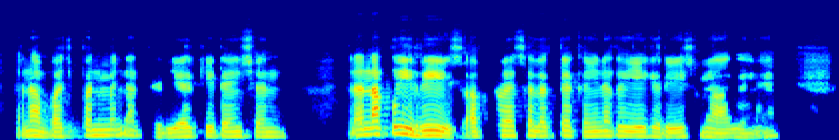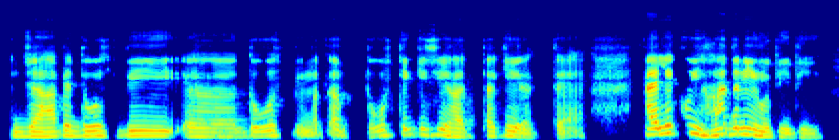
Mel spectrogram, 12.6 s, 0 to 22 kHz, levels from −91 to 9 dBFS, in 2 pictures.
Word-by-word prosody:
है - - -11
ना? 140 -1 +3
बचपन 125 +4 -3
में 150 +1 -3
ना - - -4
करियर 120 -2 -4
की 130 - -2
टेंशन 125 -1 -5 0.5
न - - +4
ना 180 +2 +9
कोई 195 -3 +6
रेस। 140 -6 +4
अब 130 - 0
तो 140 - -1
ऐसा 140 +1 -2
लगता 130 +1 -2
है 140 - -1
कहीं 125 0 -3
न 135 - -2
कहीं 130 -1 -1
एक 125 - -6
रेस 115 +2 -3
में 115 - -5
आ 105 - 0
गए 100 -1 -9
हैं, 135 - -10 0.7
जहाँ 125 -1 +4
पे 140 - +2
दोस्त 135 0 +1
भी 135 -1 +2
अ, 125 - -6 0.3
दोस्त 125 +5 -3
भी 80 - -7
मतलब - - -4 0.2
दोस्ती 145 +5 -4
किसी 160 -1 -3
हद 115 -1 0
तक 130 -1 -1
ही 130 - +3
रखते 100 -1 -7
हैं, - - -8 0.5
पहले 175 +6 +10
कोई 205 -4 +2
हद 175 +3 +5
नहीं 175 -2 +5
होती 115 -6 0
थी, 100 -1 -8
130 Hz, 225 wpm, -24 LUFS, 120-145 Hz, 0.7 s, पहले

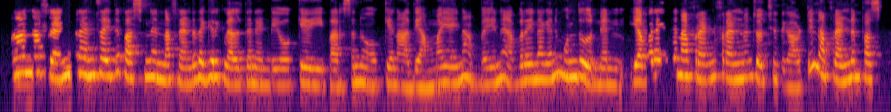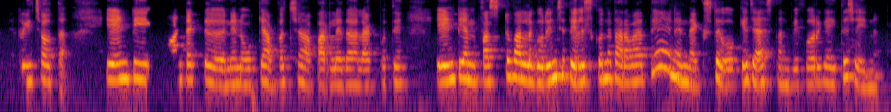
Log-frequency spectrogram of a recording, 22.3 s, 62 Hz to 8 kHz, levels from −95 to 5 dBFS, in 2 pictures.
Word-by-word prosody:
ఆ! 320 - +4 0.2
నా 340 - +7
friend 275 +1 +6
friends 315 -2 +3
అయితే 295 +3 +2
ఫస్ట్ 270 0 +3
నేను 270 -3 +3
నా - - +2
ఫ్రెండు 215 -1 -3
దగ్గరికి 280 0 +3
వెళ్తానండి. 205 -1 -3
ఓకే. 205 +2 -4 0.2
ఈ - - -6
పర్సన్ 195 +4 0 0.2
ఓకే. 210 +3 -9
నాది 190 0 -3
అమ్మాయైనా, 220 +7 -4
అబ్బాయైనా 215 +3 -5
ఎవరైనా 245 +4 -1
గాని 275 +5 +1
ముందు 285 -1 +5 0.2
నేను 205 -1 -6 0.3
ఎవరైతే 295 +6 -2
నా 290 - +6
ఫ్రెండ్ 255 +1 -1
ఫ్రెండ్ 260 -3 0
నుంచొచ్చింది 255 -6 -3
కాబట్టి, 185 - -5
నా - - +3
ఫ్రెండ్‌ని 250 +3 +2
ఫస్ట్ 255 -1 +1 0.4
రీచ్ 235 +2 -2
అవుతా. 235 +1 -7 0.6
ఏంటి 260 +1 +2 0.4
కాంటాక్టు 245 0 -2 0.2
నేను 210 0 -4
ఓకే 215 +3 -7
అవ్వచ్చా? 220 +1 -7 0.2
పర్లేదా? 205 0 -3
లేకపోతే 195 +3 -7 0.6
ఏంటి 255 +4 +4
అని 240 -2 0
ఫస్ట్ 225 +2 +2
వాళ్ళ 250 -2 +5
గురించి 260 +7 +4
తెలుసుకున్న 235 +3 +4
తర్వాతే, 240 - -4 0.2
నేను 230 -3 +1
నెక్స్ట్ 195 +8 -1 0.2
ఓకే 200 +3 -2
చేస్తాను. 210 0 -4
బిఫోర్‌గా 215 +2 -6
అయితే 215 +7 -2
చేయను. 185 -5 -9
230 Hz, 145 wpm, -20 LUFS, 210-265 Hz, 0.6 s, నా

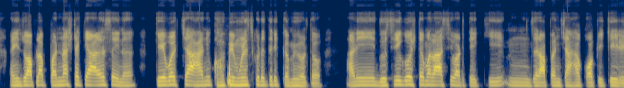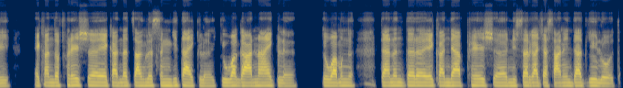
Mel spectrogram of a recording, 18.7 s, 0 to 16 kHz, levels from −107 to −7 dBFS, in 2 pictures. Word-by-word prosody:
आणि 135 +1 0
जो 145 - +3
आपला 150 +1 +4
50% 150 +2 0
आळस 150 0 +3
आहे 145 -3 +1
ना, 130 0 -3 0.4
केवळ 150 +2 +4
चहा 155 -1 +7
आणि 150 +3 0
कॉफीमुळेच 145 +2 +2
कुठेतरी 150 0 -2
कमी 125 +1 -2
होतो. 115 -3 -3 0.4
आणि 145 +2 +1
दुसरी 135 +5 0
गोष्ट 160 0 0
मला 155 -2 +5
अशी 145 +1 -1
वाटते 130 -2 -2
की 140 +3 -7
अं, 135 -4 -7
जर 135 0 -1
आपण 130 +2 +2
चहा-कॉपी 125 0 -1
केली, 115 -4 -1 0.4
एखादं 125 0 -1
फ्रेश 135 -1 +1
एखादं 130 -1 +2
चांगलं 130 0 0
संगीत 130 0 -3
ऐकलं 120 -2 0
किंवा 130 0 +2
गाणं 125 0 +3
ऐकलं 115 -2 -1 0.4
किंवा 125 -1 +3
मग 130 +1 -4 0.5
त्यानंतर 130 0 +1
अ, 130 - +2
एखाद्या 130 0 +2
फ्रेश 135 -1 0
अ, 125 0 -1
निसर्गाच्या 125 0 0
सानिध्यात 125 +1 +1
गेलोत, 115 -4 -2
130 Hz, 145 wpm, -22 LUFS, 125-145 Hz, 0.5 s, चहा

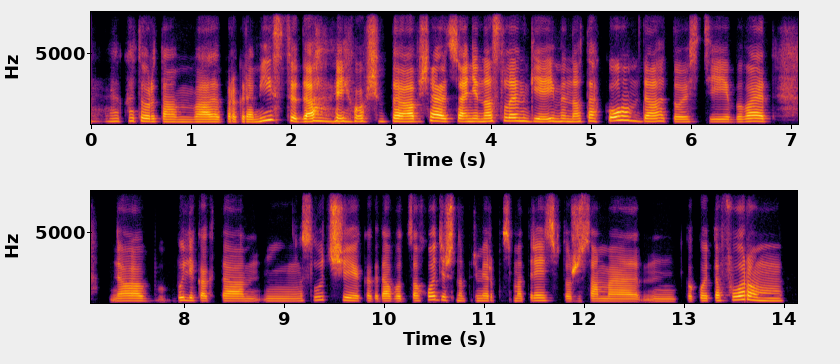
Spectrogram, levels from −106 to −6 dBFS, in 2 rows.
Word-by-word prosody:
э, 205 +1 -8
которые 210 -4 -1
там 175 -2 -3
ва 175 0 +2
программисты, 185 - 0
да, 195 +1 +7 0.2
и, 210 -2 +3
в - - -4
общем-то, 200 0 +4
общаются 200 +1 +5
они 200 0 +5
на 205 +1 +4
сленге 220 -5 +2
именно 200 -2 -2
таком, 230 +5 +3
да, 205 +2 +1
то 180 -5 -4
есть 180 +1 -7
и 175 0 -4
бывает 200 +3 +2 0.5
а, 175 +1 0
в - - -28
Были 200 -1 -2
как-то, 170 -2 -3 0.2
м, 165 0 -12
случаи, 215 -3 -2
когда 170 -1 -4
вот 165 -1 -7
заходишь, 230 +5 -2
например, 175 -1 -9
посмотреть 190 +2 -5
в - - -24
то 165 - -8
же 160 - 0
самое, 160 -2 -3
м, 155 0 -14
какой-то 180 +2 -4
форум, 190 -5 +1
190 Hz, 160 wpm, -21 LUFS, 175-205 Hz, 0.5 s, да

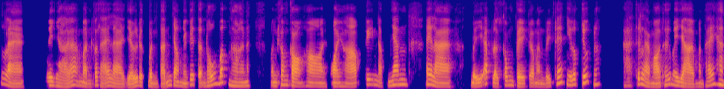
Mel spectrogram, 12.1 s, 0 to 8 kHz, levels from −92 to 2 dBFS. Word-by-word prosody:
Tức 190 - -8
là 100 -8 +3 0.4
bây 135 0 +2
giờ 100 -4 -1
á 150 +1 0
mình 105 -3 -1
có 140 - -1
thể 125 - -1
là 100 -6 +1
giữ 90 0 +1
được - - +1
bình 100 -2 0
tĩnh 90 +11 0
trong 130 -4 +3
những 100 -2 -4
cái 165 - 0
tình - - +2
huống 150 +9 +1
bất 230 - +2
ngờ 120 -4 -3
nữa, 125 - -4 0.3
mình 120 0 -2
không 155 +3 -1
còn 115 -4 +5
hồi 110 -2 0
hồi 110 0 +2
hộp, 105 -1 +2
tim 165 -2 -3
đập 105 - -3
nhanh 160 +5 0 0.3
hay 165 - +5
là 105 -6 +3 0.3
bị 105 +3 +2
áp - - +1
lực 100 -1 +2
công 145 0 -3
việc, 100 0 +3
rồi 110 - +1
mình 100 -2 -5
bị 105 - -2
stress 210 +4 +2
như 150 -3 0
lúc 170 +1 0
trước 215 -1 +2
nữa. 165 +1 -5 0.4
À, - - -8
tức - - +1
là - - +3
mọi 100 -1 +2
thứ 155 +3 -2
bây 140 -6 0
giờ 95 -5 +3
mình 100 +1 -8
thấy 140 +6 0
ha, 160 -4 0
115 Hz, 275 wpm, -26 LUFS, 105-150 Hz, 0.4 s, còn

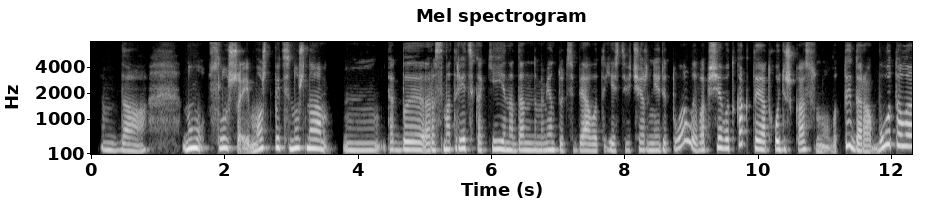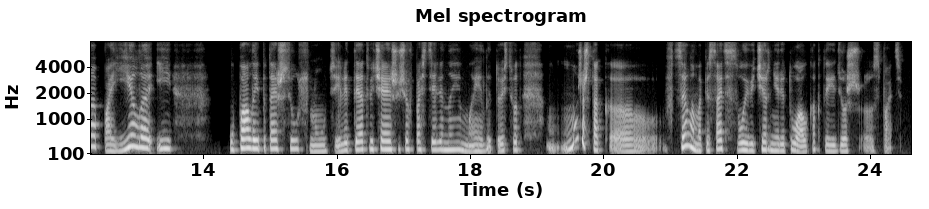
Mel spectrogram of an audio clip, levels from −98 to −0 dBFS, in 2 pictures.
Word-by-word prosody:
М-да. 185 -3 -4 0.5
Ну, 245 +2 +7
слушай. 245 +1 +1
Может 250 +6 0
быть, 255 -2 0
нужно, 235 -2 +4 0.2
м, 190 +5 -2
как 200 -1 -5
бы 200 -1 +3
рассмотреть, 220 +4 +1
какие 210 +1 +1
на 195 -1 +1
данный 190 0 -1
момент 195 +1 -1
у - - -4
тебя 180 0 -4
вот 175 0 -5
есть 185 -1 -6
вечерние 185 0 -4
ритуалы? 215 - -2
Вообще, 200 +7 +1
вот 235 -1 0
как 345 +1 -3
ты 225 -3 +4
отходишь 205 0 +1
ко 195 +2 -1
сну? 235 +5 -6
Вот 250 - -11
ты 305 -1 +3
доработала, 285 - +2
поела 240 - +3
и 230 -1 0 0.9
упала 240 +4 +6
и 230 - +6
пытаешься 225 -1 -1
уснуть 165 -8 -5
или 170 +5 -1
ты 200 +2 0
отвечаешь 210 0 +2
еще 210 +1 -2
в 210 - -10
постели 205 -1 -2
на 200 0 +1
имейлы. 165 -2 -3
То - - -7
есть, 180 +1 -6
вот, 195 0 -3 0.4
м, 245 -1 -8
можешь 250 - 0
так, 190 -1 -3
э, - - -4
в 160 0 -5
целом 265 -6 +3
описать 195 +6 -1
свой 190 -3 0
вечерний 180 0 -1
ритуал, 170 -4 0
как 205 +1 -10
ты 165 -2 -3
идешь, 165 0 -3
э, - - -10
спать? - - -12
205 Hz, 150 wpm, -22 LUFS, 185-235 Hz, 0.9 s, Ну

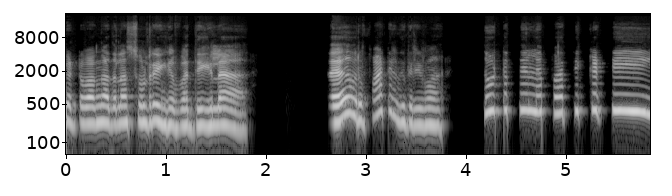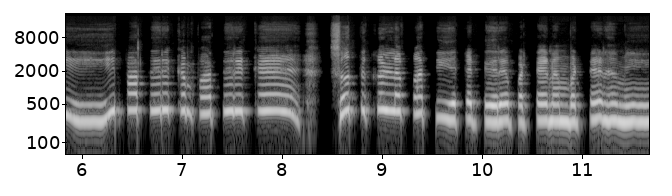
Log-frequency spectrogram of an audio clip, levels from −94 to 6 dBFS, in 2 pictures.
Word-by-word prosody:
கட்டுவாங்க 225 0 0
அதெல்லாம் 230 +1 -2
சொல்றீங்க 230 -3 +1
பாத்தீங்களா? 205 +1 +1 1.0
அதாது 240 +7 +6
1 250 - -2
பாட்டு 350 +4 -3
இருக்கு, 230 -6 -4
தெரியுமா? 210 -1 -3 0.5
தோட்டத்துல 385 0 -2 0.2
பாத்தி 345 +2 -3
கட்டி 385 0 -1 0.9
பார்த்திருக்கன், 390 -1 -1
பார்த்திருக்கன்! 375 +1 0 0.4
சோத்துக்குள்ள 390 +2 +1 0.2
பாத்திய 290 -6 -1
கட்டுற 245 -1 +3
பட்டணம் 245 +1 +2
பட்டணமே! 245 0 +2
280 Hz, 100 wpm, -21 LUFS, 235-380 Hz, 1.0 s, அதாது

